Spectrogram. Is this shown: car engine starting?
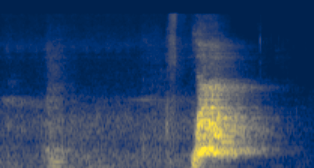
no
